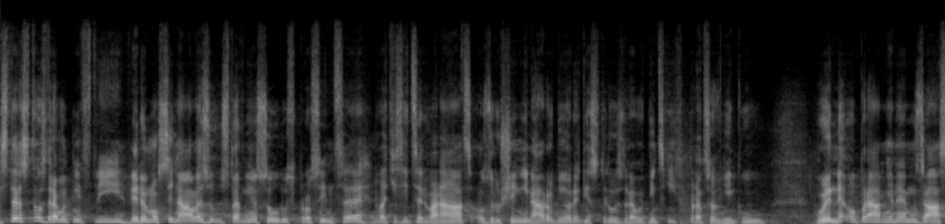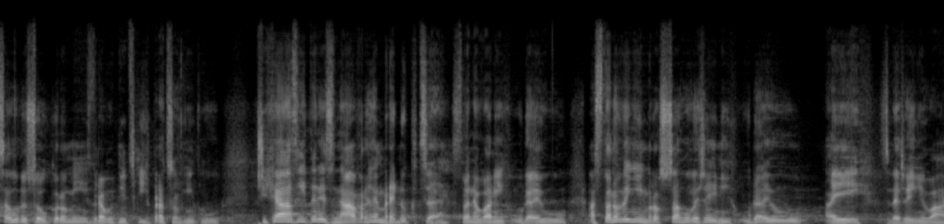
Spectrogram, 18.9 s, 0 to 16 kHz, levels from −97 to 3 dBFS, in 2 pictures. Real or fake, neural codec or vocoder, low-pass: fake; codec, 44.1 kHz, 2.6 kbps, SNAC; 14.4 kHz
